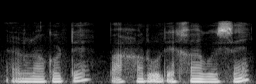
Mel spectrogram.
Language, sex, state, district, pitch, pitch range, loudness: Assamese, male, Assam, Kamrup Metropolitan, 130 Hz, 125-145 Hz, -15 LUFS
